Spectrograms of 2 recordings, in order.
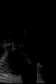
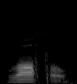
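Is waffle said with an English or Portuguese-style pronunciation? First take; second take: Portuguese-style; English. First: The word is said with Portuguese-style sounds. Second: The word is said with English sounds. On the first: This is how people commonly say it. The speaker calls it wrong. "todo mundo fala waffle" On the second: This is the original pronunciation. The speaker calls it right. "a pronúncia correta é waffle"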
